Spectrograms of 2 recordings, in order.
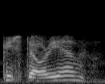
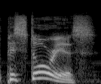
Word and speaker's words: Pistorius: Pistario. Yeah, you Pistario. It's Pistorius.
